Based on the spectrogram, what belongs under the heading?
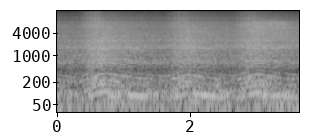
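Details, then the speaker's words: Old Ford F-150 with a previously seized engine, now revived, after a fuel-additive treatment. The engine revs up and down smoothly and steadily with no miss, knock or smoke; it is running well. "let's see if the seafood treatment worked no smoke but I don't know it sounds like she's running good"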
